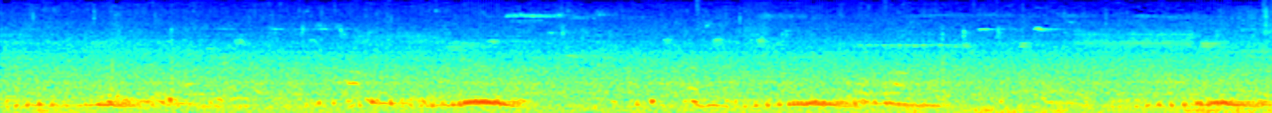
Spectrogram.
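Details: Ring-necked duck: soft, low arched calls, each swelling and falling, given about every two to three seconds over a steady rumbling background of low noise.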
